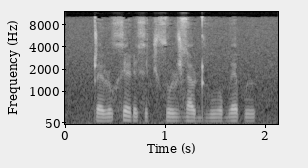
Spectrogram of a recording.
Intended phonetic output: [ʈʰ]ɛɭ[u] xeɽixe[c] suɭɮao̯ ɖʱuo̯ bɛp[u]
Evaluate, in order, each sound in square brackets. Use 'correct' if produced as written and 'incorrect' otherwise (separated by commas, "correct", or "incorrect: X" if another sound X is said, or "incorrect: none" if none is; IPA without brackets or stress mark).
incorrect: ʈ, correct, incorrect: t͡ʃ, incorrect: ɯ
